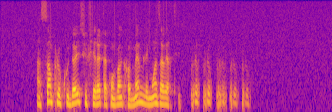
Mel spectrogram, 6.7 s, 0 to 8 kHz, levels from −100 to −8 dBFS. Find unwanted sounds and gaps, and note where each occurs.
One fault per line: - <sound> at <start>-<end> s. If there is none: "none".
- laugh at 3.8-5.0 s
